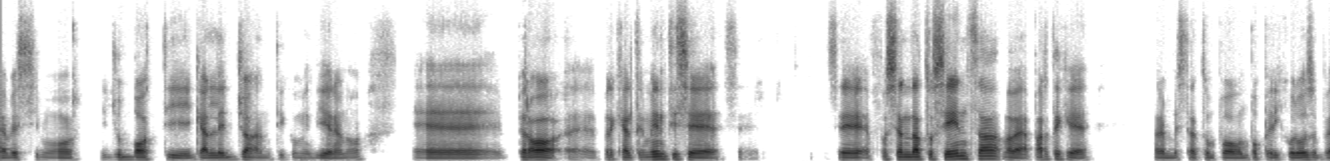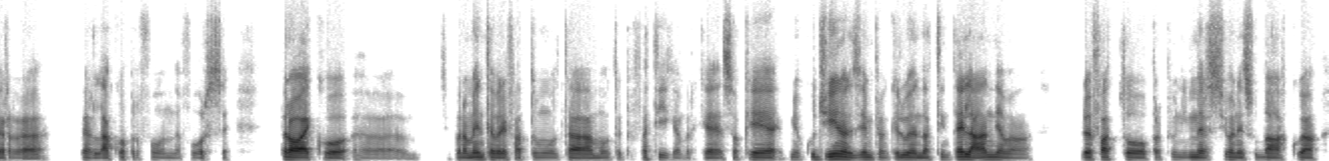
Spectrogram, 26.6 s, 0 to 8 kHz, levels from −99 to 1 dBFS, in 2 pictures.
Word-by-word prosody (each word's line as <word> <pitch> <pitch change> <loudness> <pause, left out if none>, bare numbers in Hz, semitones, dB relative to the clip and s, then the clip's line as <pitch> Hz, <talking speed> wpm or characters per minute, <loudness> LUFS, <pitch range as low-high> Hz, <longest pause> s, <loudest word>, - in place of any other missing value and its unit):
avessimo 100 -1 -6 0.3
i - - -21
giubbotti 110 -2 -2
galleggianti, 105 0 -2
come 100 -2 -18
dire, 95 -2 -3
no. 105 +4 -15 0.4
Ehm, 90 -1 -3
però 110 0 +6
ehm - - -15
perché - - -4
altrimenti 120 +2 0
se 100 -4 +2
se - - -28 0.7
se 105 -1 0
fossi - - -2
andato 115 +1 +4
senza, 135 +3 +4
vabbè 105 -3 +1
a 90 - -3
parte - - -2
che - - -2 0.6
sarebbe 100 0 -7
stato - - -8
un 100 - -12
po' 100 -1 +1
un 95 0 -6
po' - - -7
pericoloso 105 +1 -2
per 95 -3 -5 0.3
per 100 -2 -8
l'acqua 95 -1 -3
profonda 100 -3 -17
forse. - - -13 0.4
Però 105 -2 +10
ecco, 95 -2 0
ehm, 90 -5 -18 0.3
sicuramente 105 -2 -2
avrei 100 -1 +1
fatto 100 +1 -10
molta, 100 -2 0
molta 100 +1 -13
più - - -30
fatica 100 -3 -13
perché 95 +1 -6
so 110 - -10
che, 105 +6 0
mio 110 -2 -14
cugino 120 +2 +3
ad - - +5
esempio 105 0 -5
anche 100 +1 -11
lui 110 0 0
è - - +2
andato 100 +1 -4
in 105 - -15
Thailandia, 110 -1 +5
ma 95 -2 -9 0.5
lui - - +2
ha - - -9
fatto 100 -2 -2
proprio - - -16
un'immersione 105 0 -4
subacquea 105 -1 -2
105 Hz, 145 wpm, -23 LUFS, 95-110 Hz, 0.7 s, Però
